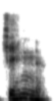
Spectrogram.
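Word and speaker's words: चिह्न: लेकिन ऐसा नहीं है हमें हा को पहले बोलना है चिन्ह चिन्ह ऐसे में बोलना है तो इसमें क्योंकि हमें बहुत समय से हम लोग यही बोल रहे हैं तो हमें शुद्ध उच्चारण करना मुश्किल है इसका है ना चिन्ह तो हा पहले बोल रहे हैं लेकिन लोग ऐसा नहीं बोलते लोग चिन्ह बोलते हैं चिन्ह ना को पहले बोलते हैं हा तो कहीं आता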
